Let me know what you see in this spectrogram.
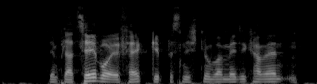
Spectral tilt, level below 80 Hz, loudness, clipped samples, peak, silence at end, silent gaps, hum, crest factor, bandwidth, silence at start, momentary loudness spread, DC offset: -4.5 dB/octave; -58 dBFS; -34 LUFS; under 0.1%; -14 dBFS; 0.05 s; none; none; 22 dB; 16 kHz; 0.2 s; 11 LU; under 0.1%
